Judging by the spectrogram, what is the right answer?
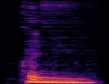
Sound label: gun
